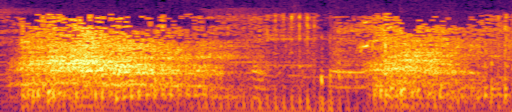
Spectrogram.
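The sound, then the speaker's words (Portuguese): A voice imitates a griffin's fierce, raspy roar, delivered in two loud bursts, a long growling one followed by a shorter one after a brief dip. “pega todo o ar de seus pulmões, tenta no assovio. O som do grifo sai de seu assovio.”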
